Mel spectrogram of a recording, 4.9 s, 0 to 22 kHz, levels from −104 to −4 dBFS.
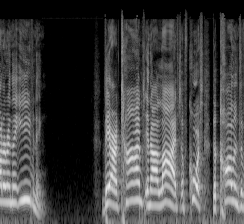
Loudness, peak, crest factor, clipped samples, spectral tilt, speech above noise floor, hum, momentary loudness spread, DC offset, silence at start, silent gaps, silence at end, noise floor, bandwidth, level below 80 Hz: -21 LUFS; -6 dBFS; 18 dB; under 0.1%; -4.5 dB/octave; 61 dB; none; 12 LU; under 0.1%; 0 s; none; 0 s; -82 dBFS; 17 kHz; -56 dBFS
